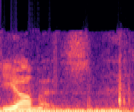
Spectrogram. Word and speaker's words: llama: each other's newborn infants llamas are native to South America where they're pronounced yeoman's only a few hundred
